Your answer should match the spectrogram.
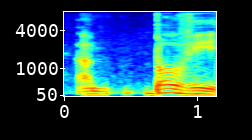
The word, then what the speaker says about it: Bove: It's Bove, right? Bovee, Senator, like Bove, with a long I E.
